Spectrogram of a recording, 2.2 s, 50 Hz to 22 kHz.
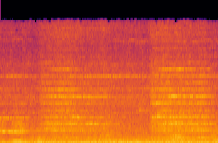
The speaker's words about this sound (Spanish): Hemos cogido el metro y nos hemos desplazado hacia, hacia la, quinta de, la quinta avenida con la 59.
